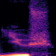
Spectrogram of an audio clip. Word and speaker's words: Youche: Clarify that it's spelled Yush. Yeah, Youche. So we were driving one time, just to side tangent, and I was like, what is this Yush Country Club? I was like, that's pronounced Yuki.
